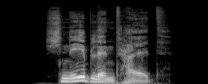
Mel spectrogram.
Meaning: snow blindness, photokeratitis
- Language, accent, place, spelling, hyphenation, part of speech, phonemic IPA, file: German, Germany, Berlin, Schneeblindheit, Schnee‧blind‧heit, noun, /ˈʃneːˌblɪnthaɪ̯t/, De-Schneeblindheit.ogg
